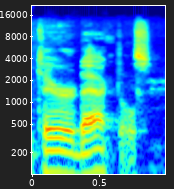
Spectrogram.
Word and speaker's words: pterodactyls: Uh got to watch out for them pterodactyls. Yes, sir. If there if they were anywhere, it probably be out here. Yep. Yep. The P is silent.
